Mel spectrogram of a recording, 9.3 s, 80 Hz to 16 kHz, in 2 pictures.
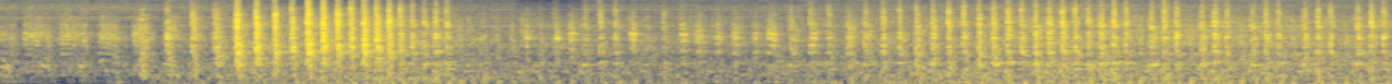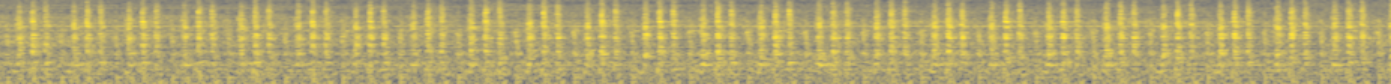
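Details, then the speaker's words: Massey Ferguson 178 diesel on a cane haul-out tractor that sat for years. The injector pump delivers too little fuel to idle, so it chugs unevenly at a slow, ragged beat, running only on ether. "so I'm give I'm going to give it one more shot and of course it sounds like it is running but it's only running on ether"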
